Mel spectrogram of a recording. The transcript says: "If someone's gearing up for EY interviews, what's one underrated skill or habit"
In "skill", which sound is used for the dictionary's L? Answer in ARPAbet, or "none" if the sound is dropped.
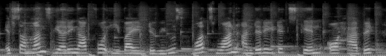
N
